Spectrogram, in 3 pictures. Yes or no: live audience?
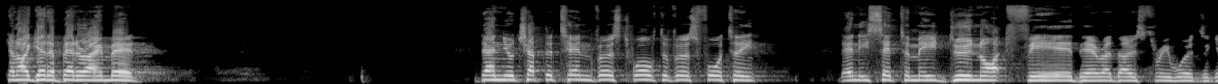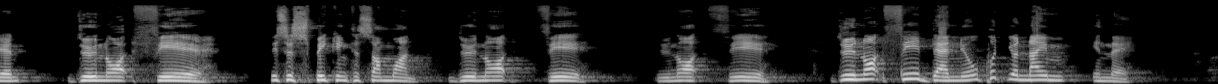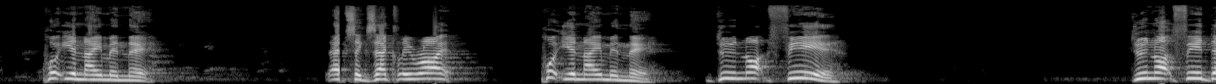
yes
